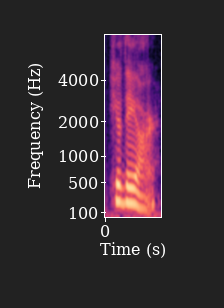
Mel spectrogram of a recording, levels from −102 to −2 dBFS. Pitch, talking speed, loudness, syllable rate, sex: 200 Hz, 265 wpm, -14 LUFS, 8.8 syllables/s, female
